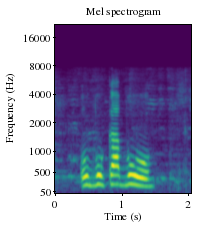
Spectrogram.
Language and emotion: Russian, neutral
